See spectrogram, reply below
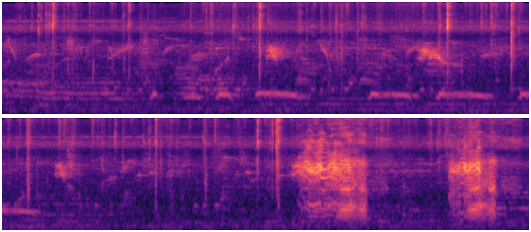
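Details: While crows and wild birds fight over food, a string of soft short calls from other birds gives way to two loud, grating caws near the end, about a second and a half apart.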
